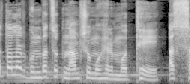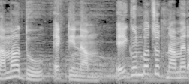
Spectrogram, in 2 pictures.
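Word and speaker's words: الصمد: আল্লাহর এই গুণবাচক নাম আসসামাদু এর জিকিরের আমল ও ফজিলত তুলে ধরা হলো। নামটির সঠিক উচ্চারণ হল আসসামাদু অর্থ হলো তিনি কারো মুখাপেক্ষী নন অভাবমুক্ত স্বয়ংসম্পূর্ণ সবাই তার মুখাপেক্ষী।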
